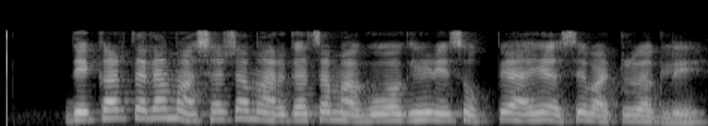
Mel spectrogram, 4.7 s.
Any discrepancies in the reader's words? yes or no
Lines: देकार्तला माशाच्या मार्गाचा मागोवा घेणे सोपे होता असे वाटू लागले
yes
